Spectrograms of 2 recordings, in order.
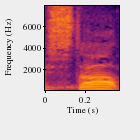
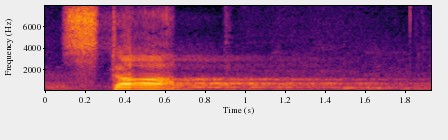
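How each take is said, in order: First: It is said in a casual, ordinary voice. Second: It is said in a commanding father's voice.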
